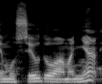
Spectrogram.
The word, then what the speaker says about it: Museu do Amanhã: And like I said, today we have the party at the Museu do Amanhã. Is that correct? – Yes, that was a perfect pronunciation.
